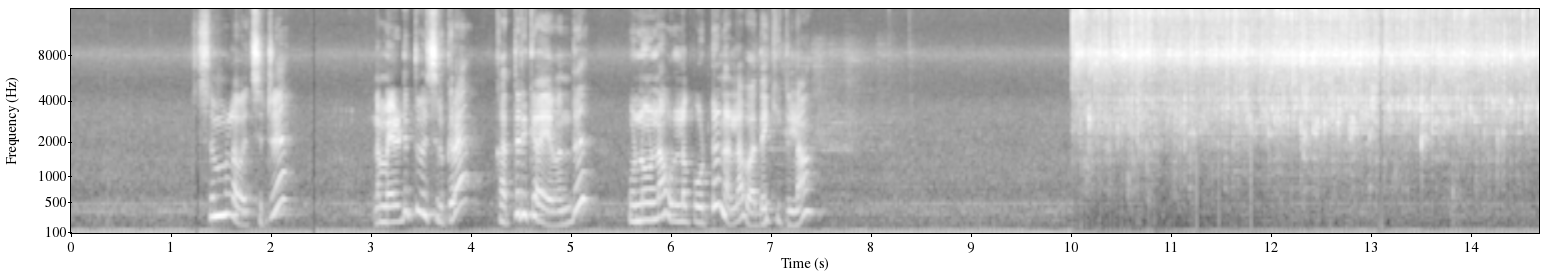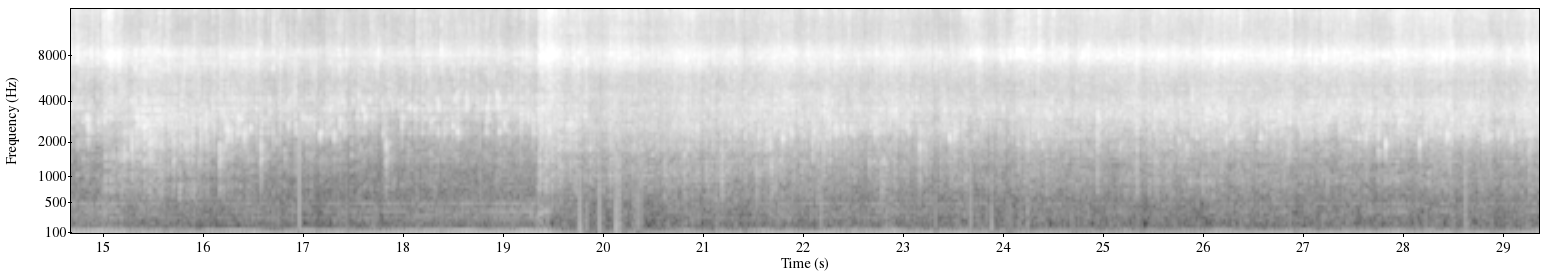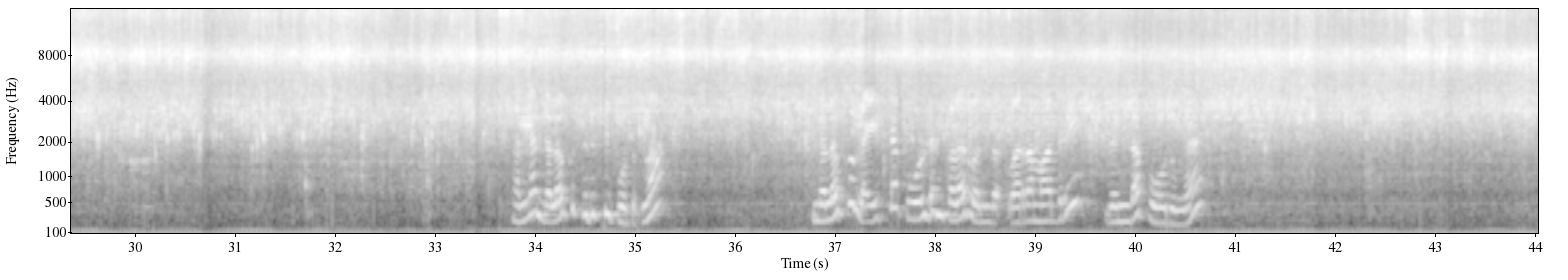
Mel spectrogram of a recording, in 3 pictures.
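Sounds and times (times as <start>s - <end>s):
vegetables sizzling in hot oil: 10.0s - 44.0s.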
